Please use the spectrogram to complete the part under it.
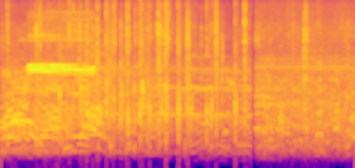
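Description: A crowd of spectators claps.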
